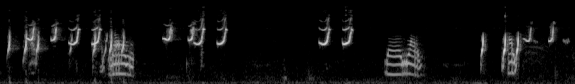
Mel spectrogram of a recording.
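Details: Female quail uttering bright hooked chirps in small clusters, with one buzzy, harmonic croak between the groups and short quiet gaps.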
